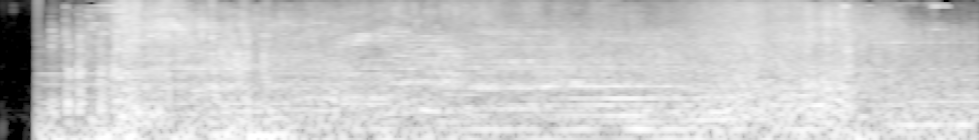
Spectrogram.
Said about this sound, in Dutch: Ja, het is een geluid uit een game. Zoveel was de vorige week al duidelijk. Mensen dachten aan Call of Duty, aan Half-Life, maar eh, we horen eigenlijk het Blade Knife, het bekende polsmes uit de Assassin's Creed games.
